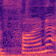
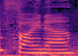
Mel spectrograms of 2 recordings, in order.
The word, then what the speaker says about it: Pfonr: Download the Phoner app before you head to your next event. Find people easier, market yourself better, and get connected using Phoner. That's spelled PFONR. Phoner.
